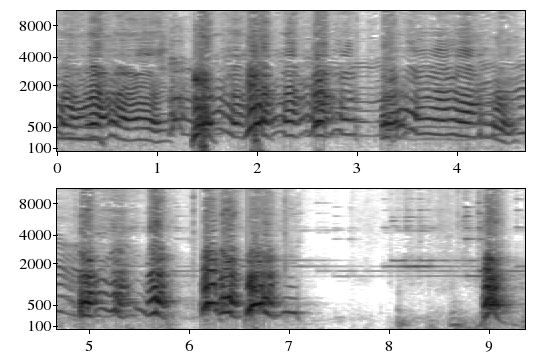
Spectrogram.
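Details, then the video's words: Husky 'singing' in a long run of wavering, harmonic howls that bend up and down in pitch, broken by sharp yips and short vocal bursts, fading to near silence before one last brief call. "Singing the song of our people!"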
